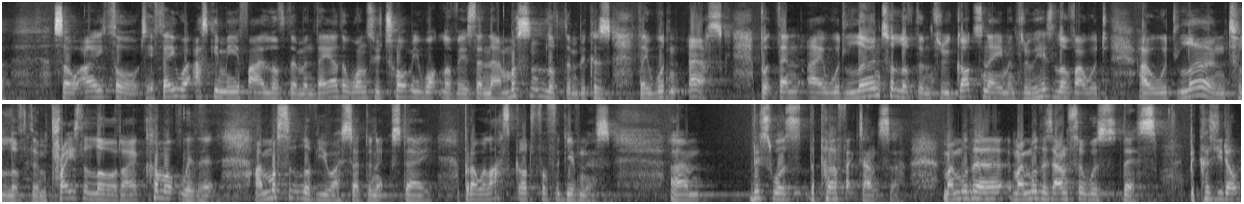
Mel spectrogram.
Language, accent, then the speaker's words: English; Ashton-in-Makerfield, North West England, United Kingdom; I grew up in Ashton in Makerfield, the only black in the village, and I loved every minute of it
